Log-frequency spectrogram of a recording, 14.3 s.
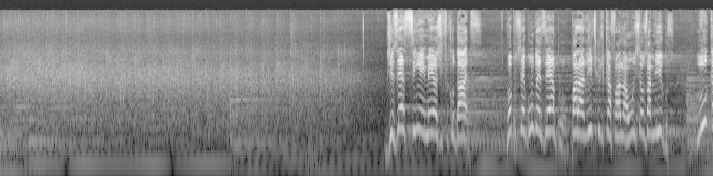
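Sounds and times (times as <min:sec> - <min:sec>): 
audience applauding: 0:00.0 - 0:07.5
speech: 0:07.7 - 0:14.2.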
